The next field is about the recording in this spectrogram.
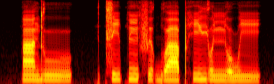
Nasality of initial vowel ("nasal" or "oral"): nasal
